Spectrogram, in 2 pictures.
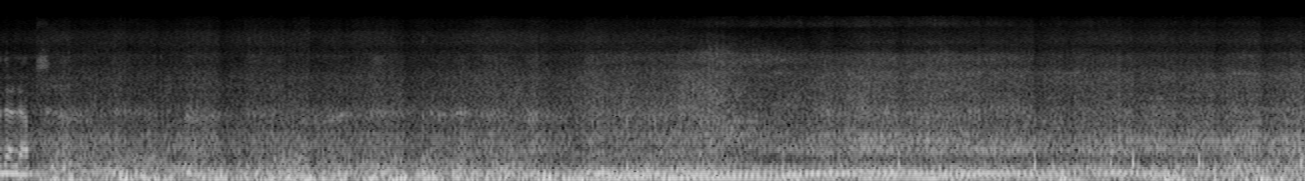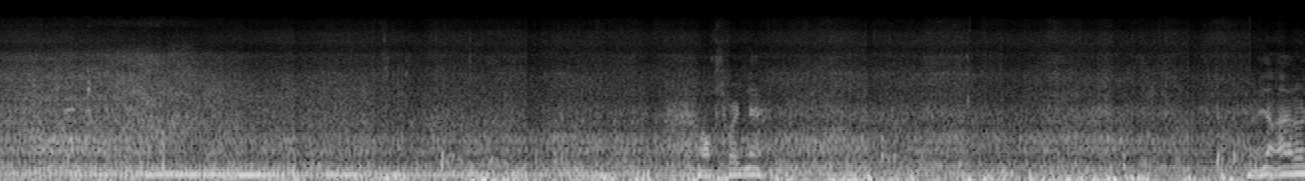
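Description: Wind buffeting a handlebar-mounted action camera's microphone while riding a bicycle. A motor vehicle's engine hum comes and goes twice, about a quarter of the way in and again past halfway.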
